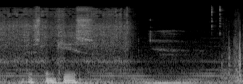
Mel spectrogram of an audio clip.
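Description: Water sprays in a hissing jet.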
